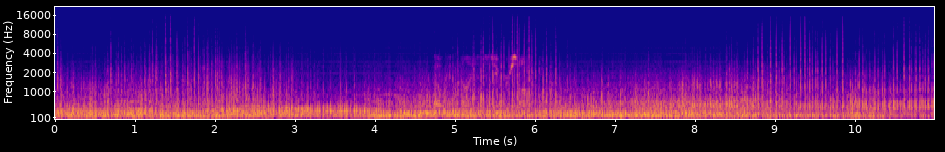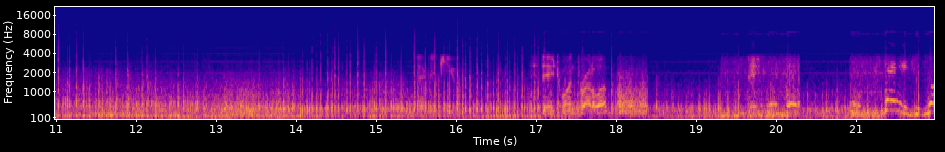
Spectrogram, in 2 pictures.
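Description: A rocket engine roars steadily with a deep, rough rumble.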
